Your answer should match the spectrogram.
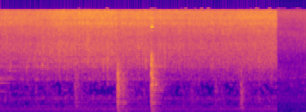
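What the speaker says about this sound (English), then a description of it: "Now we're going to saute the onions" Onions sautéing in a pan for chicken posole soup, a steady close sizzle with a few sharp clicks of a utensil stirring, stopping abruptly near the end.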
